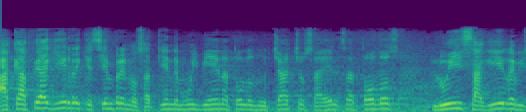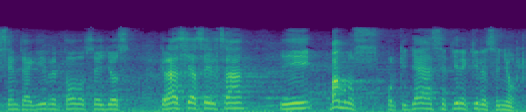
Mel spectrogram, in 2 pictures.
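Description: This man's high-pitched voice stays fairly even in intonation, with noticeable noise behind it. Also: moderate pace. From Mexico, Puebla. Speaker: podcast host. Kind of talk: casual interview chat. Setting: café.

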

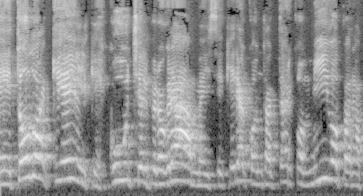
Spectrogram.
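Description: A woman speaks with a high pitch. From Buenos Aires, Argentina. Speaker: agronomist and soybean breeder. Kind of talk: interview.

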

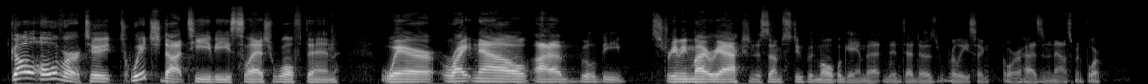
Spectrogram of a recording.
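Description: A man at a medium pitch talks at a moderate pace in an unremarkable speaking voice, with ordinary pitch variation and big swings in loudness. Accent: American. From New York, Long Island. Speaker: gaming YouTuber and live stream host. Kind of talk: casual chat. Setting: live stream.

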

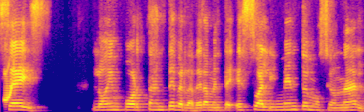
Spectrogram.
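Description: At a very slow pace, a woman speaks at medium pitch in a monotone, flat intonation. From Mexico. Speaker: parenting coach. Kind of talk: podcast interview, advice talk.

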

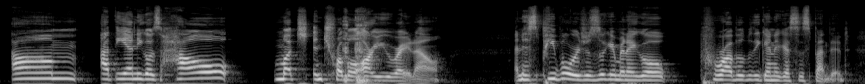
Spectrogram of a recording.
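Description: This woman has a fairly high pitch. She speaks with a Miami accent. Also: ordinary pitch variation, moderate pace. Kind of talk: casual chat.

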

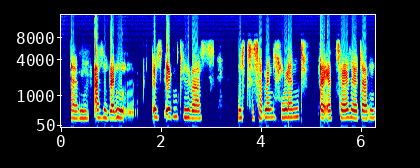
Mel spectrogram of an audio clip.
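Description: Fairly even intonation from a woman whose pitch sits fairly high. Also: dry, close sound with no echo. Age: 20s. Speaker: podcast guest with spinal muscular atrophy. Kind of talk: casual interview.

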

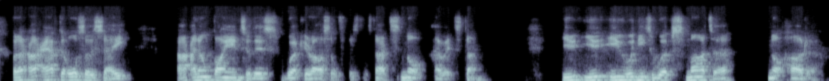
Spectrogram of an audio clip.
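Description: Speaking fairly slowly with an English accent, the man has a somewhat breathy, medium-pitched voice and ordinary pitch variation. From England. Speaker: online trader. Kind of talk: casual interview.

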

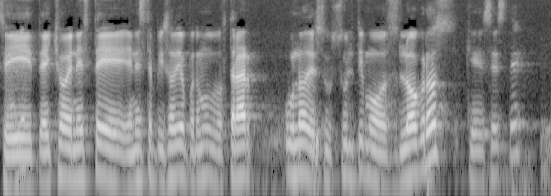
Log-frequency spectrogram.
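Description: Speaking with a Mexican accent, a man talks at a fairly high pitch and a moderate pace, with ordinary pitch variation and hardly any pauses. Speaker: podcast host. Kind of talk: casual chat. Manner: animated.

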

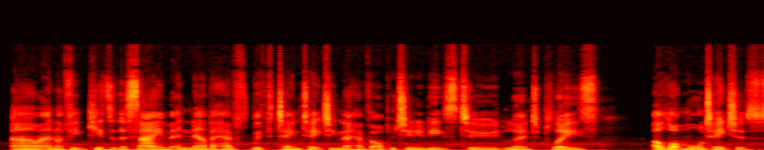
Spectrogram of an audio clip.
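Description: In an Australian accent, a woman speaks at a moderate pace with a very deep, low pitch and monotone, flat intonation. The recording is very clean and the background silent. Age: 40s. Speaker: teacher. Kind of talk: casual interview chat.

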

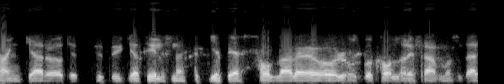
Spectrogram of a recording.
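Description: Very deep and low, a man's voice moves along at a fairly quick pace. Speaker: motocross and rally rider. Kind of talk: casual interview.

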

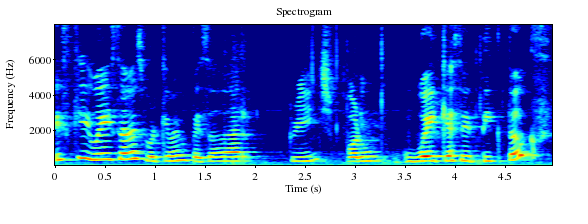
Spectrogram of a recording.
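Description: A high-pitched woman's voice with a Mexican accent, a fairly slow pace and ordinary pitch variation. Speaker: podcast co-host. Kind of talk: casual chat.

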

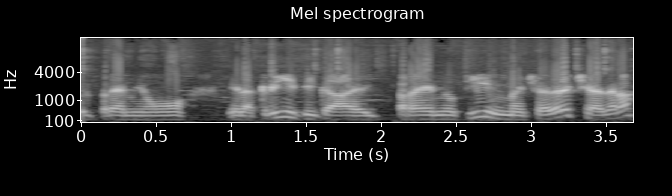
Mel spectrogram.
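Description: A man speaks with ordinary pitch variation. The sound is dry and close with no echo, over noticeable background noise. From Italy, Marche (Apennines, Amandola). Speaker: musician, game co-creator. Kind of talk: casual interview. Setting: phone call. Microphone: dropped phone line.

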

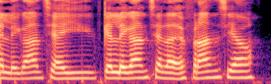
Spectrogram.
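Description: A woman's fairly high, monotone, flat voice at a fairly slow pace, on a very clean recording with a silent background. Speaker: podcast host. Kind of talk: casual solo chat. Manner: halting, with pauses.

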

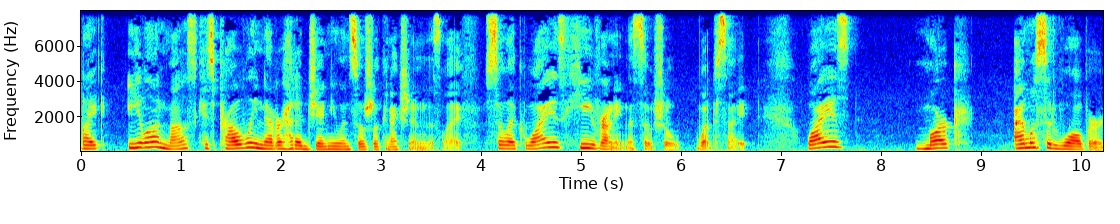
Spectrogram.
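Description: A woman with an American accent talks at a moderate pace in an unremarkable speaking voice, her pitch medium. Her intonation is lively, and her loudness swings widely. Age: 20s. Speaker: podcaster and YouTuber. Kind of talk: casual solo monologue. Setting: home recording at night. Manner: soft-spoken.

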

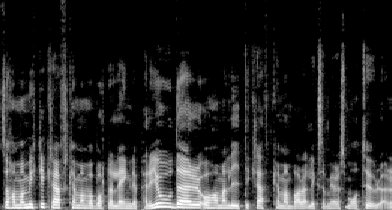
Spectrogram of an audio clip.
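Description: A woman with a plain, everyday voice speaks at a medium pitch and a fairly quick pace. Her intonation is lively, on a very clean recording with a silent background. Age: 20s. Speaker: spiritual medium. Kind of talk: interview.

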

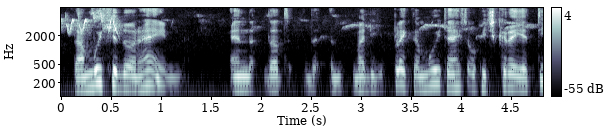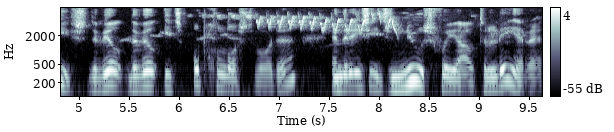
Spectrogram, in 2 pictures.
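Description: With very wide pitch swings, a man with a fairly high voice speaks at a fairly slow pace. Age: 60s. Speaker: coach and trainer. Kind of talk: casual interview. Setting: outdoors in a garden. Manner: halting, many repetitions.

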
